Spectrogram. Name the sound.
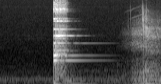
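glasses clinking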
